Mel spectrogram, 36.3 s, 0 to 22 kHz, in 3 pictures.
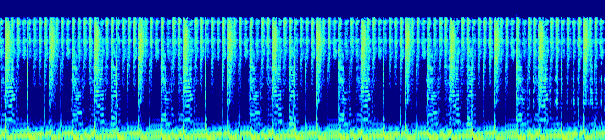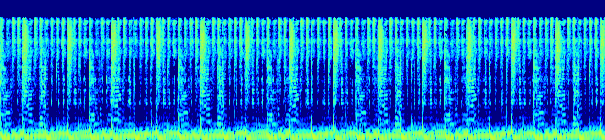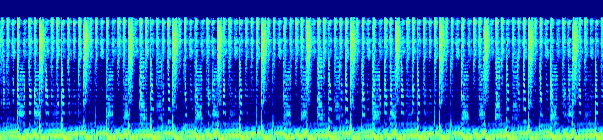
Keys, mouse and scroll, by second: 0.2 click, 0.7 click, 1.0-1.3 scroll up 4, 1.4 click, 1.9 b, 3.1 scroll down 2, 4.0 click, 4.3 click, 5.3 middle click, 5.8 middle click, 7.3 click, 8.2 middle click, 9.3 click, 10.7 click, 11.6 click, 11.9 click, 12.2 ctrl+click, 15.6 ctrl+x, 16.0 click, 16.3 right click, 16.9 click, 19.1 click, 20.5 click, 23.9 click, 25.6 click, 26.0 click, 26.4 scroll down 2, 26.6 scroll up 2, 27.3 click, 29.2 click, 29.6 right click, 29.9 click, 30.9 click, 32.7 click, 33.9 click, 35.7 click.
